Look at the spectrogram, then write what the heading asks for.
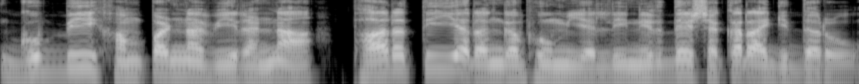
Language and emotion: Kannada, neutral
